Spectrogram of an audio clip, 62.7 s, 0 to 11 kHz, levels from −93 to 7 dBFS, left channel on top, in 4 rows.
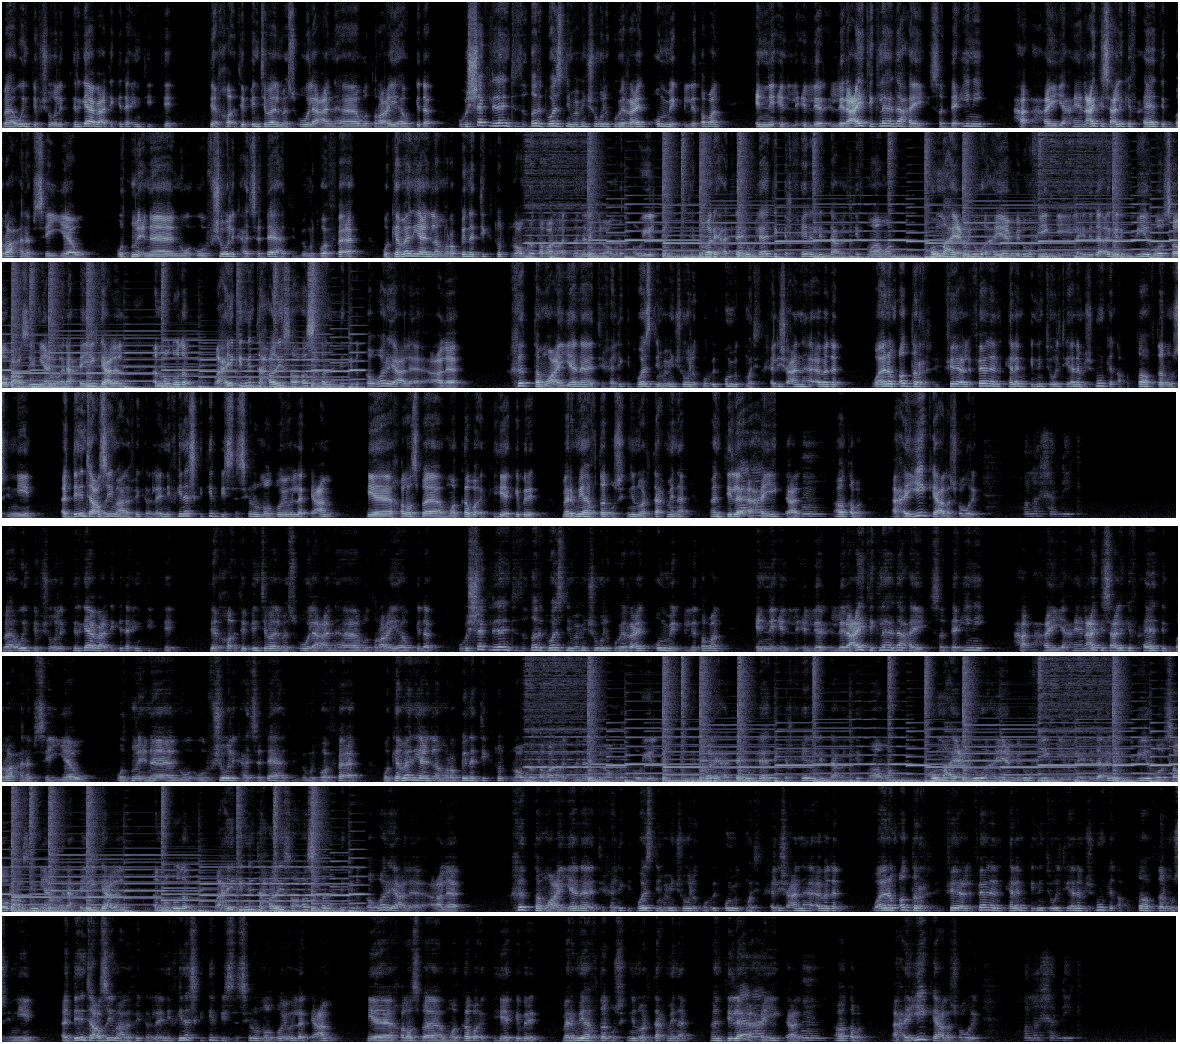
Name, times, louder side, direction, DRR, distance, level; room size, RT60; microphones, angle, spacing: voice 1, 0.0-1.9 2.2-2.3 2.8-5.7 6.1-9.6 10.0-13.1 13.5-16.8 17.2-20.4 20.8-24.4 25.0-27.6 28.0-33.0 33.4-33.9 34.2-37.4 38.1-42.5 43.0-46.1 46.5-47.4 47.8-51.4 51.9-54.1 54.5-56.1 56.5-57.7 58.1-58.5 58.9-60.0, left 4 dB, 70° left, 0.6 m, -34 dB
sound 1, 22.6-36.2, equal, 5° right, 0.7 m, -35 dB
voice 2, 56.8-57.3 57.7-58.0 60.1-60.2 60.7-61.4, equal, 20° left, 1.1 m, -45 dB
3.3 x 2.5 x 4.3 m
head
